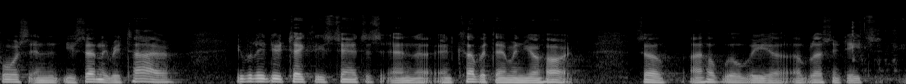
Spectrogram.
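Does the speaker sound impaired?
Yes: Parkinson's disease; Parkinson's disease diagnosed 15 years ago.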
